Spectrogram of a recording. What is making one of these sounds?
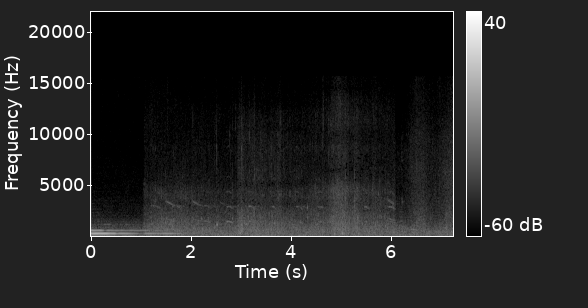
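Water laps gently against the shore.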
